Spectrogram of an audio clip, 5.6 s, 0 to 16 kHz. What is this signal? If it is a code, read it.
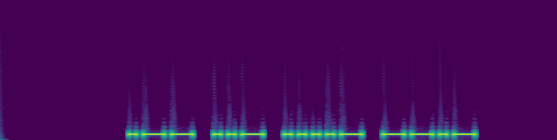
Morse code, heard as a keyed tone, about 17 wpm, 700 Hz. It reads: WU4Q
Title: USA Call Signs - 4 Characters - 4x Character Spacing - 17wpm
